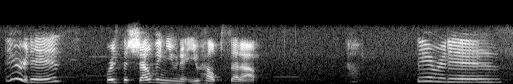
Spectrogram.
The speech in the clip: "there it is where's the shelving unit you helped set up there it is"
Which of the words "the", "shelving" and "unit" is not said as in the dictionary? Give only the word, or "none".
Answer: none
